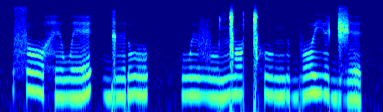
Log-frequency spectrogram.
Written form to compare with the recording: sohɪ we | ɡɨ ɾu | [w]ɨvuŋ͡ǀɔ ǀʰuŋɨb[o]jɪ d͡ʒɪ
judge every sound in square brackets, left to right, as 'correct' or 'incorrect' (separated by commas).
correct, correct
